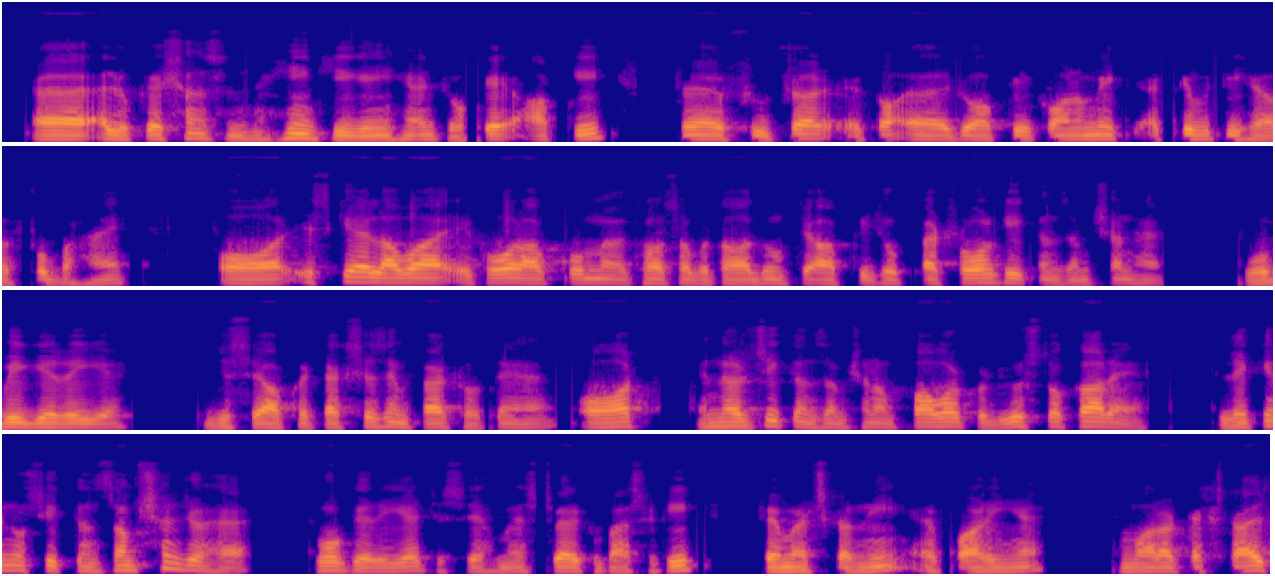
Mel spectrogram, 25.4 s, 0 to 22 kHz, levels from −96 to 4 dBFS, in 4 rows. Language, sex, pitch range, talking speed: Urdu, male, 105-120 Hz, 200 wpm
